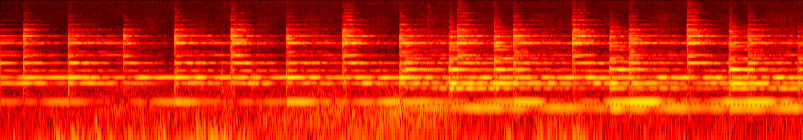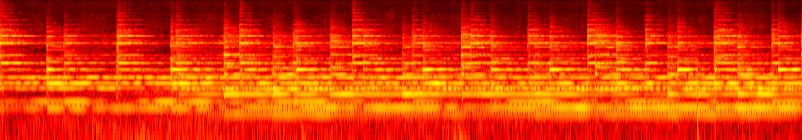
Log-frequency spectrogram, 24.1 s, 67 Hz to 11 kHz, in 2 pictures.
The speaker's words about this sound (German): Es ist 12 Uhr. Sie hören die Glocken der Pfarrkirche von Winden am Neusiedlersee im Burgenland.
